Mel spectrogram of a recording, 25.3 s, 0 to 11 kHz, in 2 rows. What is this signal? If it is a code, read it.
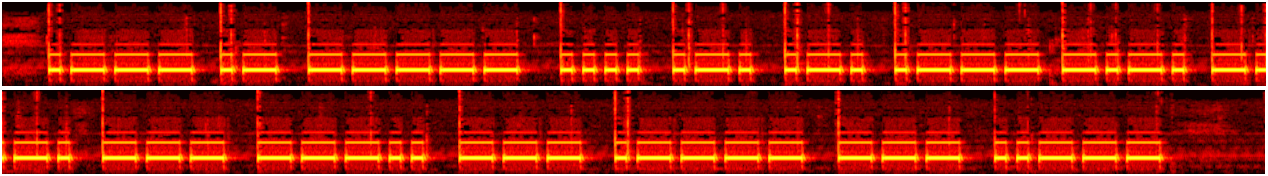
Morse code, heard as a keyed tone, about 11 wpm, 650 Hz. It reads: JA0HRR JCC O8O1O2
